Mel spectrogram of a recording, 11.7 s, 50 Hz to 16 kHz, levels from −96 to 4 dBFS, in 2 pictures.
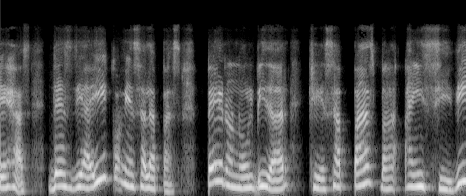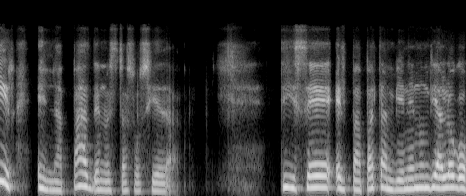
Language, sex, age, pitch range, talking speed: Spanish, female, 50-69, 170-235 Hz, 140 wpm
